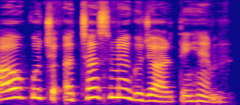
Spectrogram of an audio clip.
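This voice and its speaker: A woman's voice: a little high, sing-song, unhurried. A woman voicing a carefree, playful male grasshopper in a storybook tale, coaxing and breezy.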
